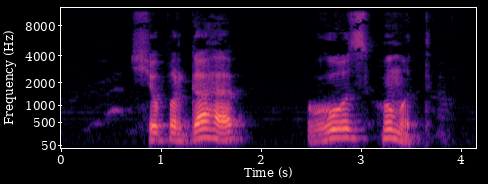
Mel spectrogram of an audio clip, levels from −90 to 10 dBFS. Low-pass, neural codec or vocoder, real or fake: 10.8 kHz; none; real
